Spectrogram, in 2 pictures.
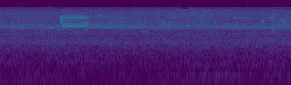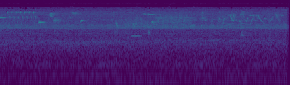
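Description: Outdoor background hiss with a few short, faint bird chirps over it, the loudest about a second in.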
